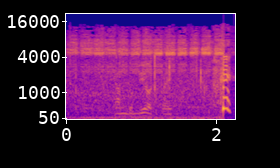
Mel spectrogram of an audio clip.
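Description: A steady, high-pitched buzzing chorus of insects in woodland, unbroken throughout, with a faint voice briefly about a second in.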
